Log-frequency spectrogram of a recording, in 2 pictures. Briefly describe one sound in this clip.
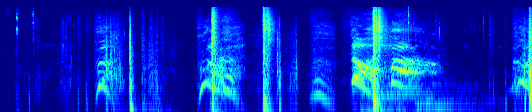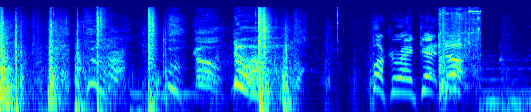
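Heavy blows thud during a close struggle.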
